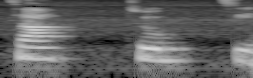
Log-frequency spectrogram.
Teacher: If these nails, these are your teeth, the ta is simply touching the back of your teeth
